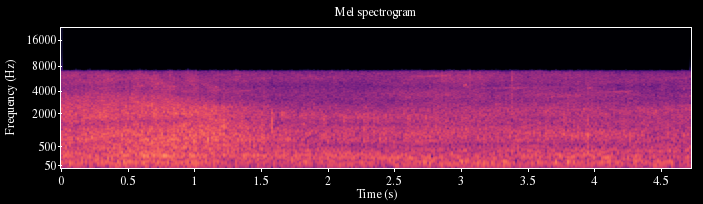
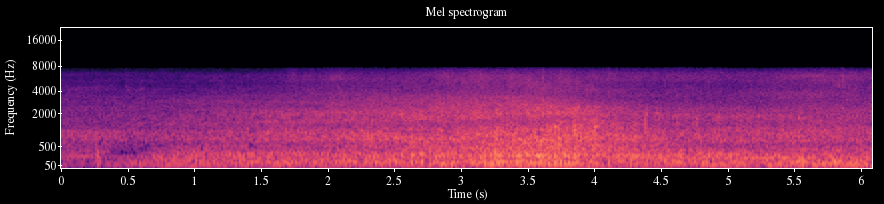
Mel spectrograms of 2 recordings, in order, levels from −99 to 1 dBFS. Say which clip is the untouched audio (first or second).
first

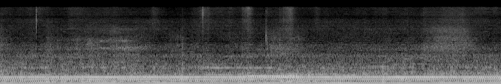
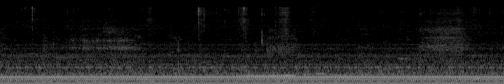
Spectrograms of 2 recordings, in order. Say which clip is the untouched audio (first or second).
second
